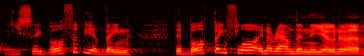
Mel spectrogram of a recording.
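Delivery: normal talking voice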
